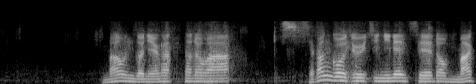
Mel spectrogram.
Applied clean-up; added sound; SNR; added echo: neural separator model SepFormer DNS4.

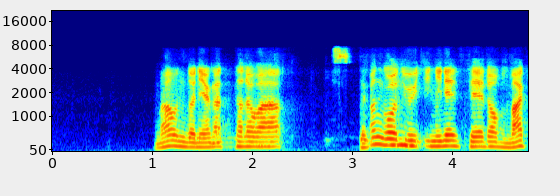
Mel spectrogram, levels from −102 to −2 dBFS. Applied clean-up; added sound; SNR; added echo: neural mask model DeepFilterNet 3.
